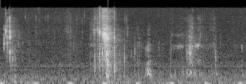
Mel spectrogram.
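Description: A crisp green pepper crunches with a loud bite.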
